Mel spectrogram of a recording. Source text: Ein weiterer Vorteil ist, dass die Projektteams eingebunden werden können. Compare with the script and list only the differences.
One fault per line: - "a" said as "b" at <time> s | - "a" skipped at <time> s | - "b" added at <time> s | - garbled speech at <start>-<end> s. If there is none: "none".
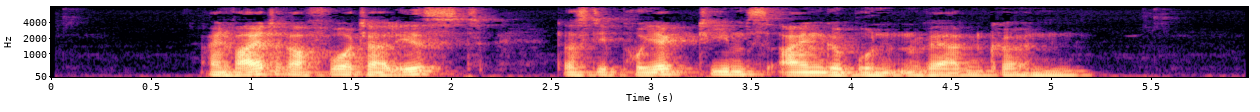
none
